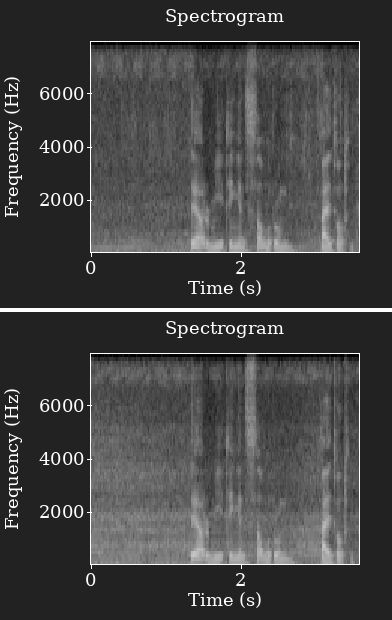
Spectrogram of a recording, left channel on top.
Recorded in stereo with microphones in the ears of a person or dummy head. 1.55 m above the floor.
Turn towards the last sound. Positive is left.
turn(degrees=-10)  # may be behind; listen again after turning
